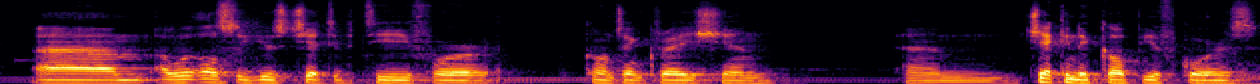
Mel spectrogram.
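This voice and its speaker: With music in the background, a man speaks at a moderate pace in a fairly low pitch, his intonation monotone and flat. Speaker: web designer, video creator. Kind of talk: casual vlog status update. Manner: halting, many fillers.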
